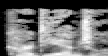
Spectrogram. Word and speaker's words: Carr D'Angelo: Sitting in my living room, the guy that is the controller of my pull list, Carr D'Angelo, is that correct?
